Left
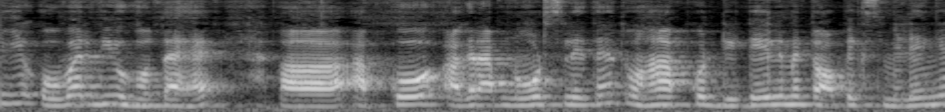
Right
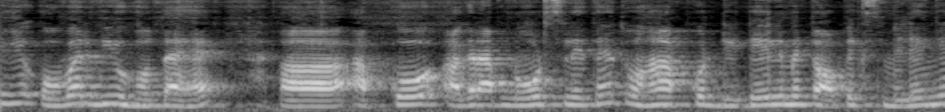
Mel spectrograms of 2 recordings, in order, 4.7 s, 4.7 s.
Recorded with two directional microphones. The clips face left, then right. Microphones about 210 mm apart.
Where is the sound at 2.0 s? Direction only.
40° right (ahead or behind).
